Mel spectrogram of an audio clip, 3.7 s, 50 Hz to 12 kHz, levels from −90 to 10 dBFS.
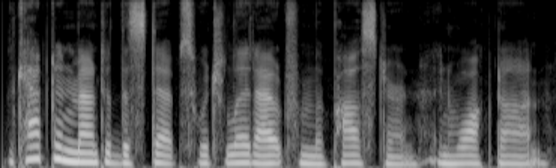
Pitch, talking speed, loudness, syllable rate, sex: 165 Hz, 225 wpm, -17 LUFS, 5.0 syllables/s, female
